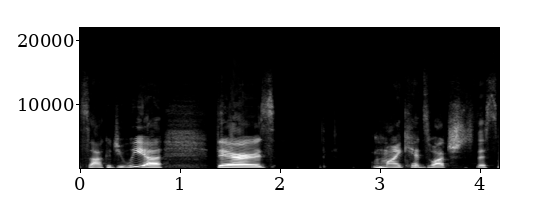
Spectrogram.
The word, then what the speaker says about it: Sacagawea: languages for a while for example sacajawea that we grew up in was called sacagawea there's my kids watched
